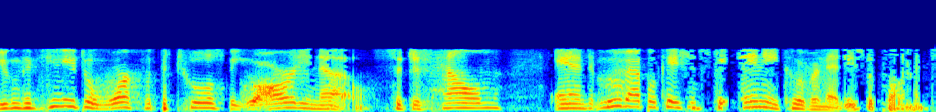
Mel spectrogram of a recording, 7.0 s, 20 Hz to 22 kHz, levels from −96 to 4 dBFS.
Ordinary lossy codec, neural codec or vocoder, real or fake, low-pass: AAC, 16 kbps; codec, 44.1 kHz, 2.6 kbps, SNAC; fake; 3.6 kHz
